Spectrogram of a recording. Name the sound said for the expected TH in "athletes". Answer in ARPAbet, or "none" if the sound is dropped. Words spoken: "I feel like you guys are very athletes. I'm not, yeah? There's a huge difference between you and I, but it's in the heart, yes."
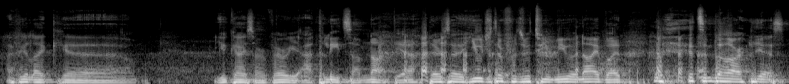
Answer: TH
